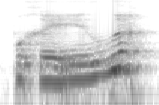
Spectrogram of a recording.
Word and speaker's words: bred: Then we have bred, meaning it could be wide in plural or in the definite form. Bred with a soft D.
